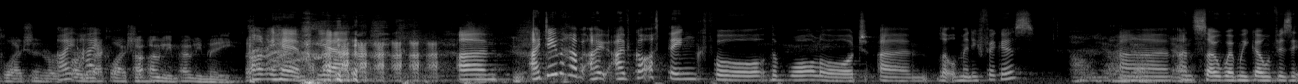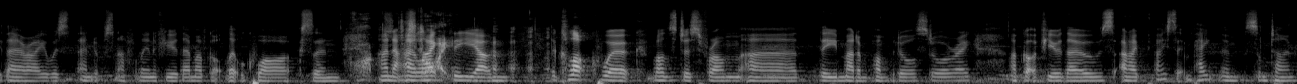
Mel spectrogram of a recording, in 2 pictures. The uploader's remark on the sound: Here is the live recording from Chicago Tardis!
